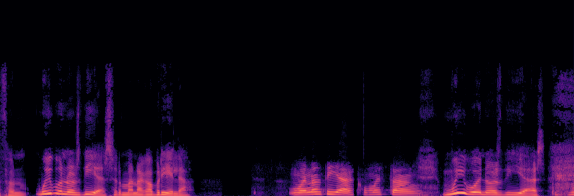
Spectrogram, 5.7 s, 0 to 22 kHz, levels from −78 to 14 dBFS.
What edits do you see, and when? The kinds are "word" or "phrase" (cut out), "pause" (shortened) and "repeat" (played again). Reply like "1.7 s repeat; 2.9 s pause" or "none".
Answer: none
